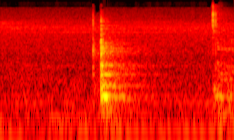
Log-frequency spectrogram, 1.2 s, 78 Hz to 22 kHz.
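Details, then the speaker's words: John Deere S130 lawn tractor electric PTO clutch that broke loose from its anti-rotation bracket, bench-tested by jumpering it to the battery. Two crisp clicks as the coil energizes and the plate snaps in show normal engagement. "Oh yeah, I do see the plate jumping here, lifting up a little bit with the magnet. So hopefully that means it's working like it should."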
